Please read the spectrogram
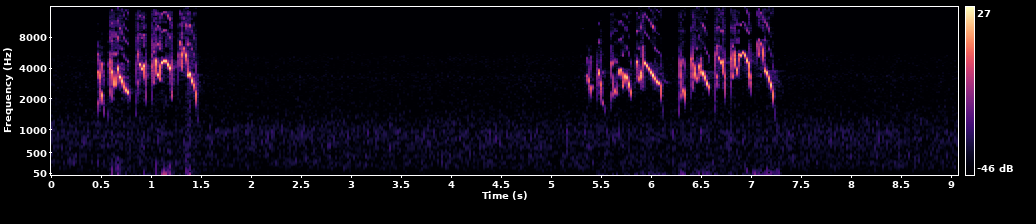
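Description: Black-throated saltator (bico-de-pimenta) singing: three short phrases of quick, slurred, descending whistled notes. The first phrase comes near the start, and the other two follow back to back past the middle.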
